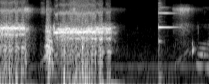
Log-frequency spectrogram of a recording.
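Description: A sheep in the Minecraft video game bleats twice, a long loud wavering bleat followed after a pause by a shorter one, close and alone.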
